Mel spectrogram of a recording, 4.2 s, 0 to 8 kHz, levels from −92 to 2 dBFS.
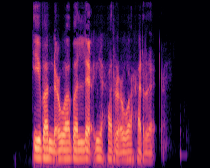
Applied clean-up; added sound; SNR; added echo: neural mask model DeepFilterNet 3.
